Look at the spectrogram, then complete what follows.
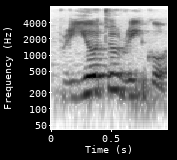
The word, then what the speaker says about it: Puerto Rico: इसकी pronunciation Puerto Rico है, ठीक है।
